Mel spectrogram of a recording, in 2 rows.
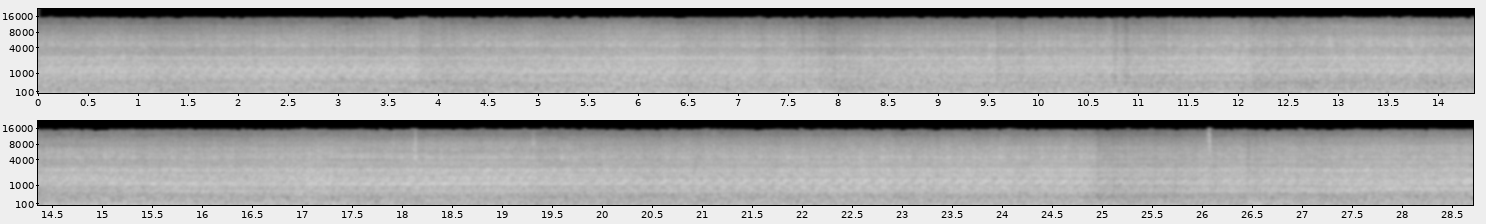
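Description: Case CX330 excavator's Isuzu six-cylinder turbo diesel engine running steadily.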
